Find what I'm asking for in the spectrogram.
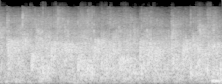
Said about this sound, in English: Can you join me in giving Professor Khasru a round of applause?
